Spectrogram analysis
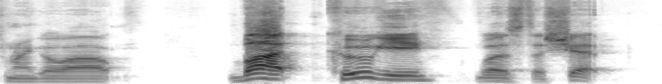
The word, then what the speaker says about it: Coogi: I go out but koui was the I think that's how you say it right Coogi koui that's how I've always said it yep might have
